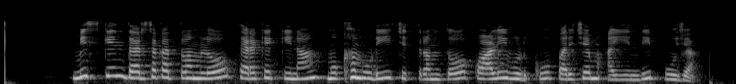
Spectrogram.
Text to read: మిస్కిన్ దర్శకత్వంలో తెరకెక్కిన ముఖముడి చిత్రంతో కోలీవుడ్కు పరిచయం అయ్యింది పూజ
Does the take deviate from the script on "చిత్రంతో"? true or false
false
